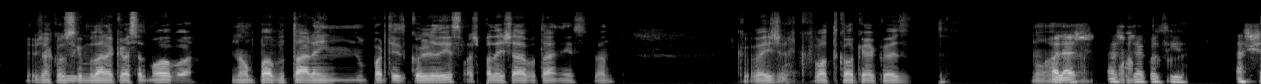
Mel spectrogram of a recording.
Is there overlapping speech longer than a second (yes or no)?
yes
